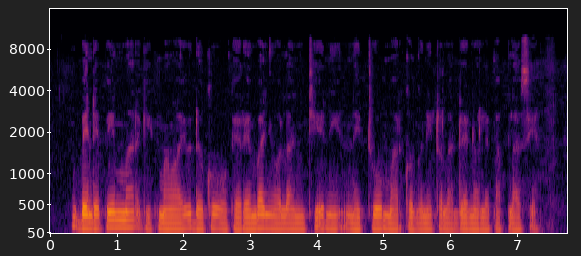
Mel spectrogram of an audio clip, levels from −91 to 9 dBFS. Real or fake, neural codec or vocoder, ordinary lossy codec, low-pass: real; none; none; 9.9 kHz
